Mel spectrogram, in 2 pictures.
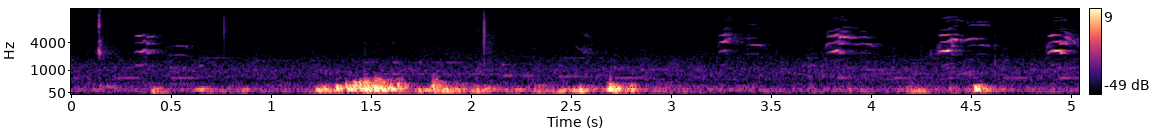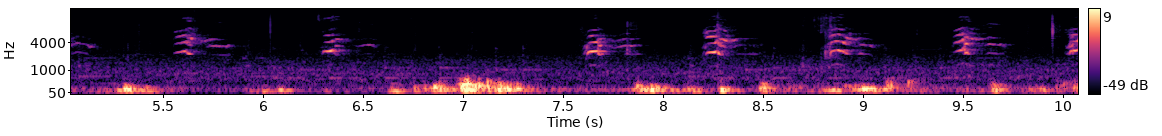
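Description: A small bird chirping over and over in short, high chirps, about two a second from about three seconds in. Low rustles and bumps of leaves and twigs being handled and set down run underneath.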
